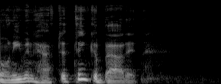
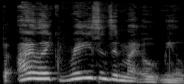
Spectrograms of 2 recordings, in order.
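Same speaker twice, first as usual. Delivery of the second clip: protesting; 12 semitones higher than usual. A narrator's reading. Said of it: "protested Sister".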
